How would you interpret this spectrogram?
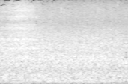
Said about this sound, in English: It's a wild morning. It's just a spitting of rain, as they say. But the wind, yeah, that's pretty windy.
